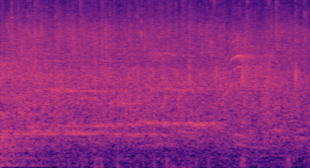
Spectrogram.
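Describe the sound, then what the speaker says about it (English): An audience at a girls' ice hockey state championship gives both teams a round of applause, a faint, even wash of clapping that lasts throughout. "please give a round of applause to both teams for a well-played tournament"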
